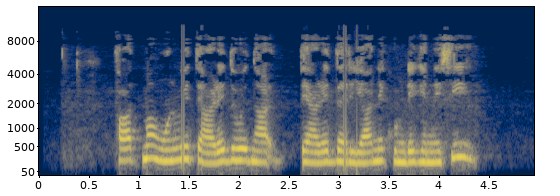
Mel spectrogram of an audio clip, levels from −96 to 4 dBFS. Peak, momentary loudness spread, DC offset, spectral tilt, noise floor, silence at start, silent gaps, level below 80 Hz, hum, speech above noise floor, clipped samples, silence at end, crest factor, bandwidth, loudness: 0 dBFS; 5 LU; under 0.1%; -5.5 dB/octave; -62 dBFS; 0.75 s; none; -52 dBFS; none; 51 dB; under 0.1%; 0.6 s; 12 dB; 9.2 kHz; -12 LUFS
